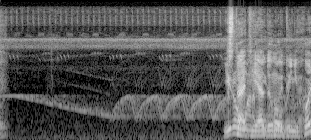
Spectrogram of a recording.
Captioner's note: sirens wailing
